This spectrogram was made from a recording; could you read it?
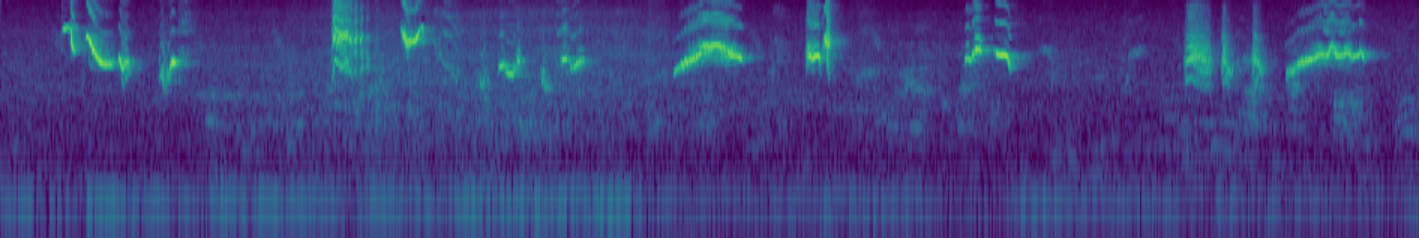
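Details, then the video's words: Black-breasted oriental magpie-robin singing a varied phrase of sharp whistles and brief buzzy notes with short pauses between bursts, over a steady low hum. "SUARA BURUNG KACER (DADA HITAM)"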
